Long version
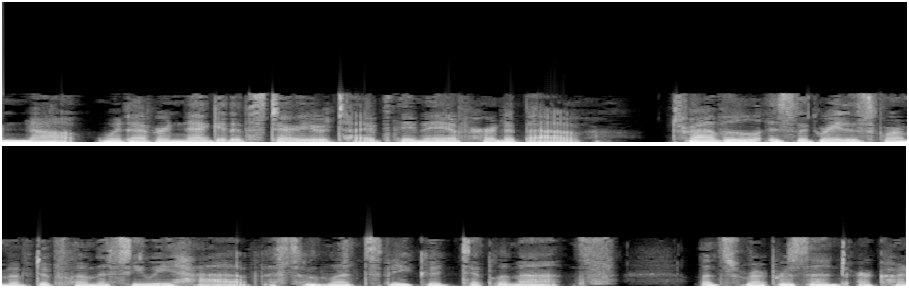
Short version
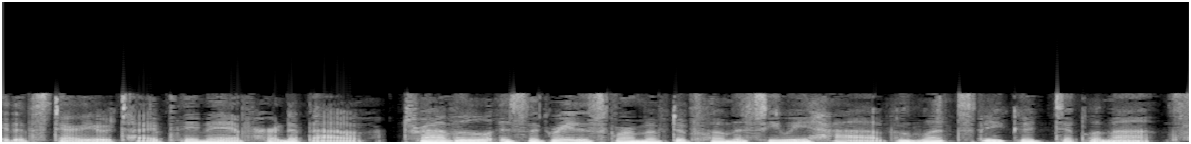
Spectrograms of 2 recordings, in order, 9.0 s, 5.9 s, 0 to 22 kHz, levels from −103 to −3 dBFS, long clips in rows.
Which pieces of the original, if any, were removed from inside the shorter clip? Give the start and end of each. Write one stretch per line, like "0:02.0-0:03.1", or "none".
0:03.0-0:03.2
0:05.8-0:06.0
